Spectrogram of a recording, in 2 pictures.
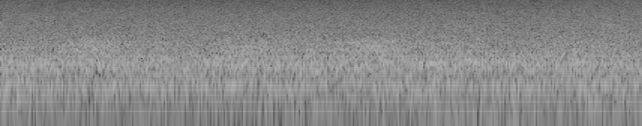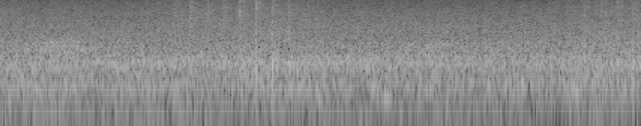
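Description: Rushing water, like a stream or weir, fills the recording with a steady broadband hiss and no clear animal voice.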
